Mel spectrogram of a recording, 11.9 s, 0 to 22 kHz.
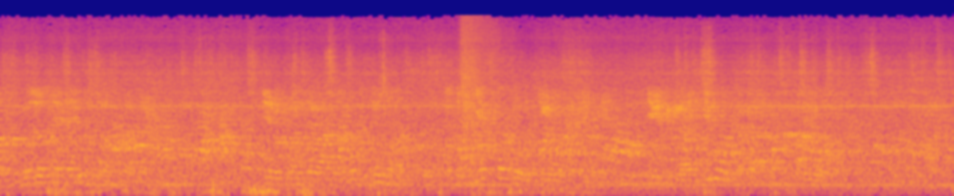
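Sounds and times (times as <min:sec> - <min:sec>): people's voices: 0:00.0 - 0:11.9
train running on tracks: 0:00.0 - 0:11.9.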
